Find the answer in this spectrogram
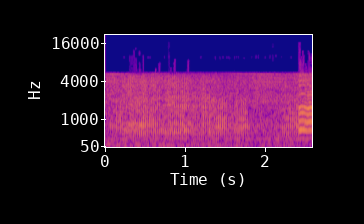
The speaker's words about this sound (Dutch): Hey, stil eens. Ja? Ik hoor wat. Wat? En daar in de verte zie ik iets vliegen. Wat? Een helikopter.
